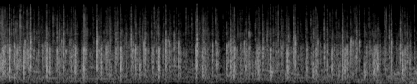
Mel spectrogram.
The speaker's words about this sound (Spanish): Así que un aplauso también para todo el mundo.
